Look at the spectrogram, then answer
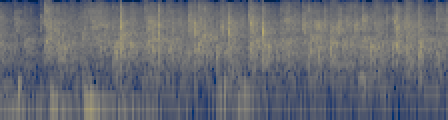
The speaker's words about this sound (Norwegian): Takk, Eskil. Ja. Klapp på Eskil, da, dere.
